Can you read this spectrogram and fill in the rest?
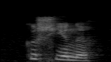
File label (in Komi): "кышйыны" Komi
